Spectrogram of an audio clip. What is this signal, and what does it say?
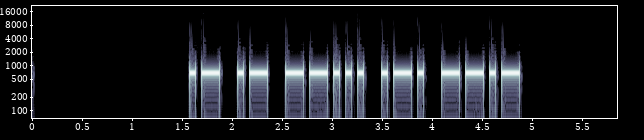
Morse code, heard as a keyed tone, about 20 wpm, 700 Hz. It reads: AA7RQ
